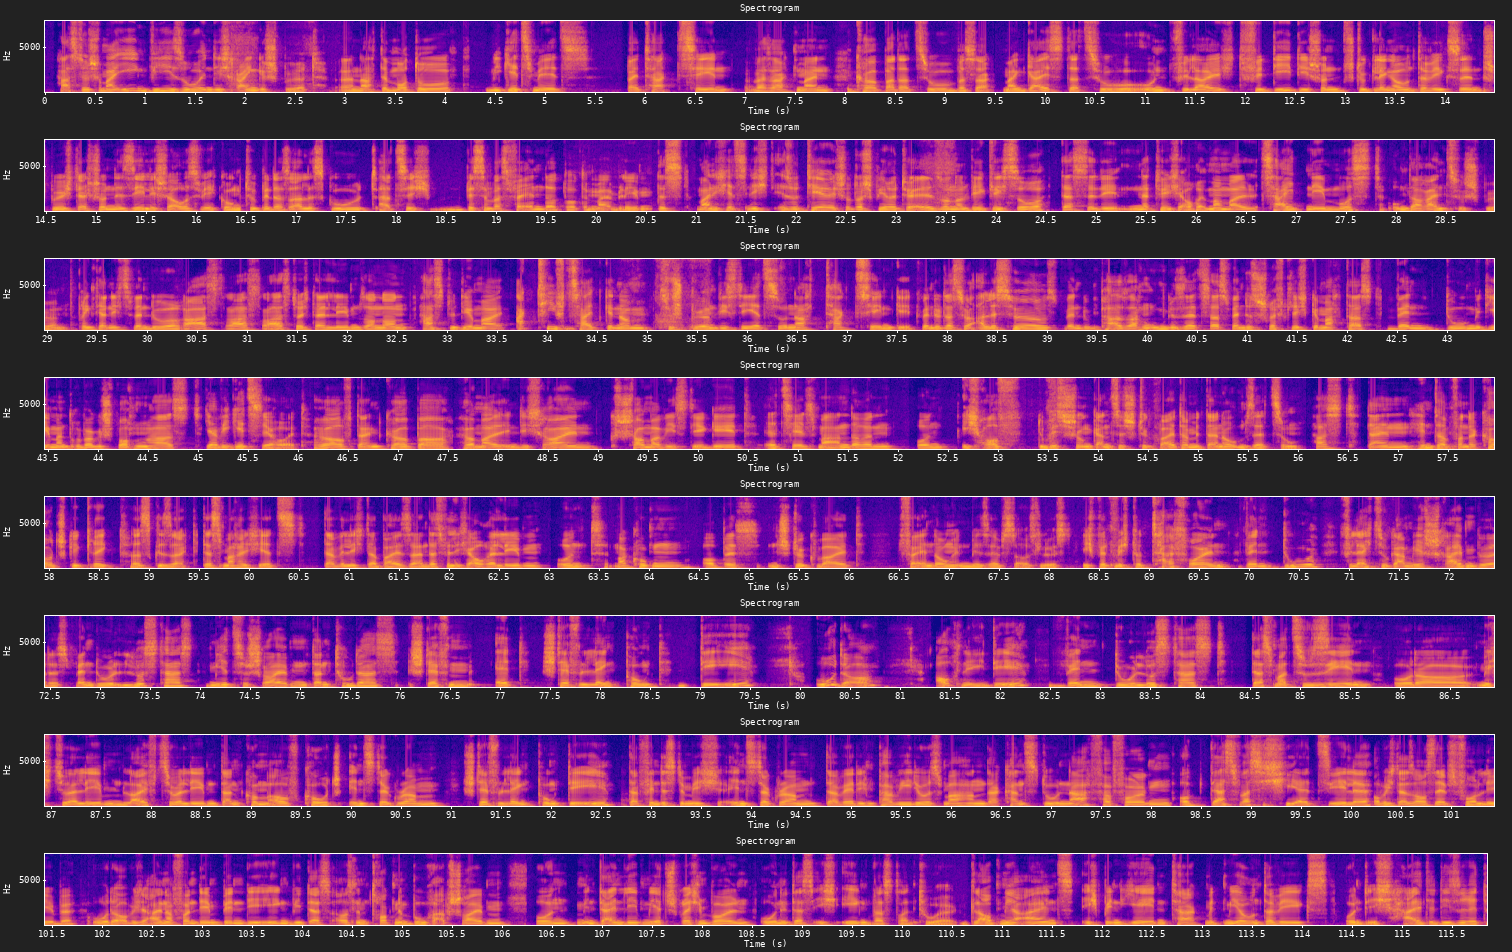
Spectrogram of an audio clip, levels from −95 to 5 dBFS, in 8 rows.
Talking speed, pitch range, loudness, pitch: 175 wpm, 110-135 Hz, -16 LUFS, 120 Hz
